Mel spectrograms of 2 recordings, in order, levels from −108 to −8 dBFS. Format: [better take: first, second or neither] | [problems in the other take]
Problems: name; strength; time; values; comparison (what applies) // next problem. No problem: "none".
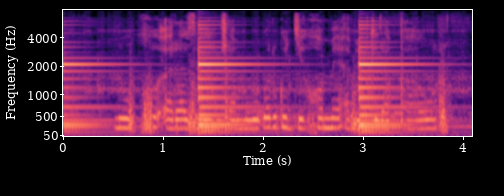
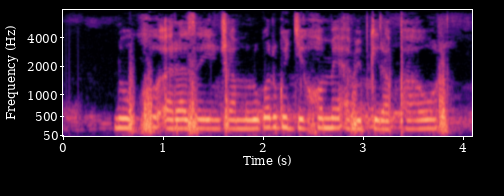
second | background sound (Clock); 4 dB above the speech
